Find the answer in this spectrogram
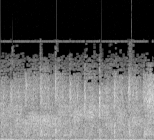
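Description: Live grunge band playing loud with no singing: distorted electric guitar, bass and drum kit, heard through a soundboard recording.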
